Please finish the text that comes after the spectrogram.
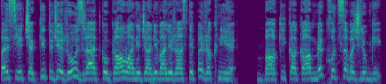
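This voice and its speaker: A woman's voice: mid-range voice, a little slow, natural voice. A woman voicing a cunning witch in a dramatised storybook tale, with a scheming, emphatic delivery. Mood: pleased, sly. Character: cunning witch luring a poor boy with gold.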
